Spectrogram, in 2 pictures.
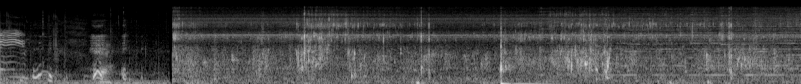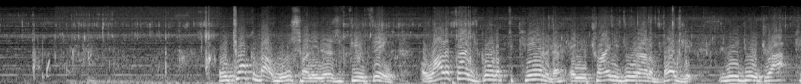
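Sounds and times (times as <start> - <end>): paddle strokes through water: 1.8 - 16.0
water dripping off paddle: 1.8 - 16.0
background music: 5.2 - 16.0.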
